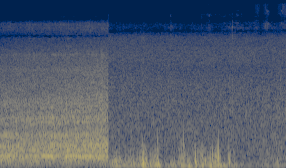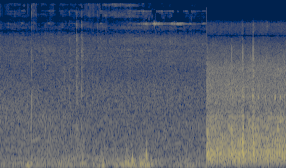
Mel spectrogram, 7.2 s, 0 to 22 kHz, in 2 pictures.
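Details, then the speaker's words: Xiaomi HIMO ZB20 Max foldable fat-tire eBike (250W motor, 10Ah battery) ridden over bumpy rough road: irregular plastic clacks and knocks as the battery rattles loosely in its frame mount. "but listen to that battery it is rattling away it's super annoying now you have to do something about that battery can't put up with t"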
